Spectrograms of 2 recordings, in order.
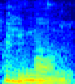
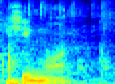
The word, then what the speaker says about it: Kimon: We've been corrected. It's not Kimon. Yeah. The Greek guys explain that it's Kimon.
